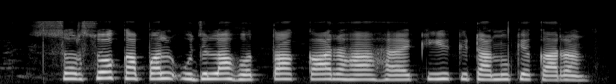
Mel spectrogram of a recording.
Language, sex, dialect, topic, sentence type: Magahi, female, Southern, agriculture, question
